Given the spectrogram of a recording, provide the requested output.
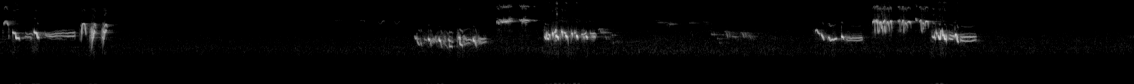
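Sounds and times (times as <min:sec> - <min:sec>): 
European Robin singing Erithacus rubecula: 0:00.0 - 0:01.2, 0:03.3 - 0:07.6, 0:08.2 - 0:09.8.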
